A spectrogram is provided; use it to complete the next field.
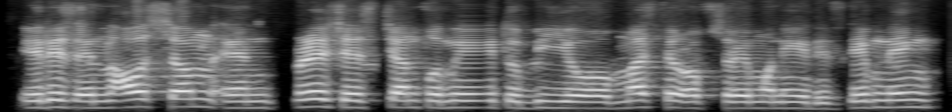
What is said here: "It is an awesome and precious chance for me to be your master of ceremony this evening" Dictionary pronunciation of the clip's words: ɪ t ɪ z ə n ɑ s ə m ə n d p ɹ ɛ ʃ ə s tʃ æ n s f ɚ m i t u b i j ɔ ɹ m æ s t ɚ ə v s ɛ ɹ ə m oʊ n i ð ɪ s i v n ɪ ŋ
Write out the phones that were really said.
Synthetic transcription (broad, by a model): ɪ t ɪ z ə n ɑ s ə m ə n p ɹ ɛ ʃ ə s tʃ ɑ n f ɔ m i t u b i j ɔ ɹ m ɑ s t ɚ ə f s ɛ ɹ ə m oʊ n i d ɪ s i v n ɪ ŋ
